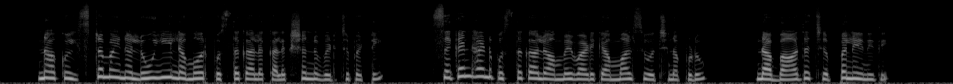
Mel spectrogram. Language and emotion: Telugu, sad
